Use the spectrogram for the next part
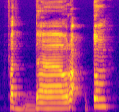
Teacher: حمزہ ساکن ہے، جھٹکے کے ساتھ ادا کیا جائے گا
